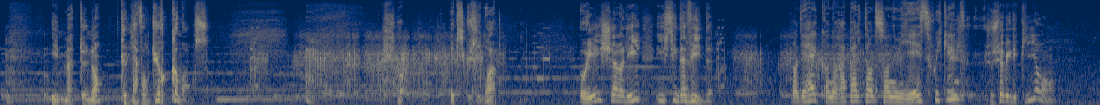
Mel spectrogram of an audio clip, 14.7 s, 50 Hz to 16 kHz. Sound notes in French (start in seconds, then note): 3.8 statique radio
